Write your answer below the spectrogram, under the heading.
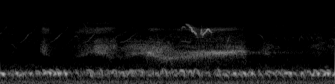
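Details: ['Black grouse lek on a raised bog in the Berezinsky Biosphere Reserve; steady low bubbling coo beneath a drawn-out harsh hissing sneeze.']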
